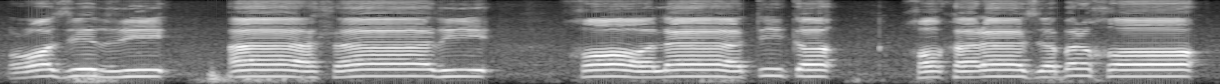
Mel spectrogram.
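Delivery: slow, drawn-out recitation of syllables; Quran spelling drill. Shown as a demonstration. Teacher drilling pupils in Quran spelling, slow chant. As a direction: spell it out syllable by syllable, stretching long vowels.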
